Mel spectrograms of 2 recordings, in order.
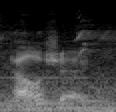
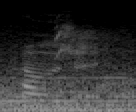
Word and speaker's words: Palaszczuk: I think it's Palaszczuk. Palaszczuk. That sounds about Anna right. Palaszczuk. It's Polish.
